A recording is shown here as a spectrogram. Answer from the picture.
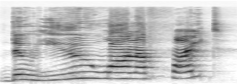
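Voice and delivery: slow, loud taunting challenge; slow bossy bug voice; grouchy challenge. Acted. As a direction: drag out the dare. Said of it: "grouchy ladybug challenge".

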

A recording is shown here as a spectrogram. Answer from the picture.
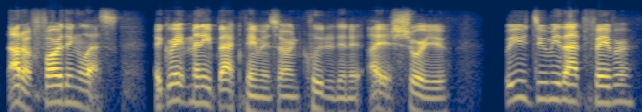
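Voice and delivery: lightly voiced eager benefactor; mildly pressing, lifting into the request; insistent, generous Scrooge. A narrator's reading. Scrooge presses his gift on the gentleman, eager.

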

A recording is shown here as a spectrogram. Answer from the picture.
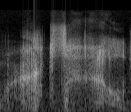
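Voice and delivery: breathy whispered name; hushed whisper. Real, not acted.

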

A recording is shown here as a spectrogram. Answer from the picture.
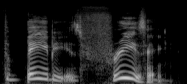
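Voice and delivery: high, slow worried mother voice; fussing mother cat. Acted. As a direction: fuss over the cold baby in a high voice. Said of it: "she hollered at Buster".

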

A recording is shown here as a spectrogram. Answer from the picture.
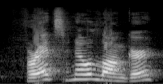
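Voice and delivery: high, slow, booming proclamation; a haughty engine's slow, lofty boast; grand declaration. A narrator's reading. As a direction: announce it like a pompous hero. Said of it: "declared eight seven five four six".

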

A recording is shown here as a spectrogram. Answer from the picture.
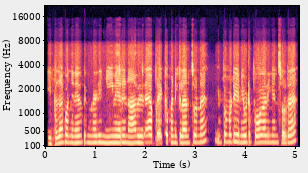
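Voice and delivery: soft, tense hushed talk; whisper-talk so mother won't hear; hushed panic. Acted. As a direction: lovers caught, hissing in hushed fear.

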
